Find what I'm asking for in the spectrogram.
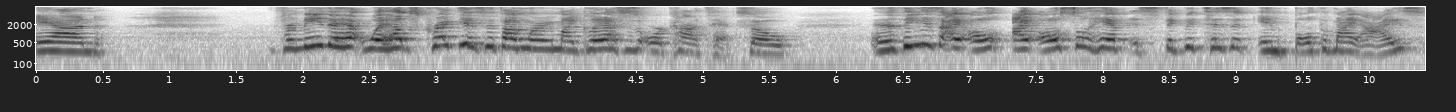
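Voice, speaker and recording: A woman speaks in an extremely high pitch with a slight New Jersey accent. Her intonation is lively and her pace moderate. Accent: very light New Jersey. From Chicago, Illinois. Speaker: YouTuber. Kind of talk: Q&A vlog. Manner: halting, many fillers.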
